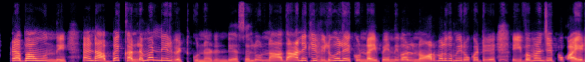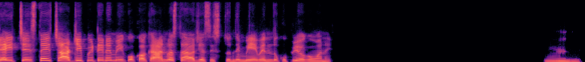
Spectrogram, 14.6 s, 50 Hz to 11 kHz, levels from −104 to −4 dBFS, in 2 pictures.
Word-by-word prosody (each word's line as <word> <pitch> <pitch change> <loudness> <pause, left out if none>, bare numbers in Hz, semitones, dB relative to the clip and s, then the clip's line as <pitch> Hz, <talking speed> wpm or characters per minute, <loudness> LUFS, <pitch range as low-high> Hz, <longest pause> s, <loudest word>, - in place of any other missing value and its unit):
ప్రభావముంది. 315 -7 +4 0.3
And 330 +1 +1
ఆ - - +7
అబ్బాయి 385 +9 -1
కళ్ళెమ్మడ 310 - +2
నీళ్లు 355 -6 -1
వెట్టుకున్నాడండి 170 -9 -10
అసలు. 175 +7 -10 0.2
నా 260 - +3 0.2
దానికి 345 +7 +4
విలువ 280 +6 -2
లేకుండయిపోయింది, 245 -4 -1
వాళ్ళు 275 -1 0
నార్మల్‌గా 325 +7 +2
మీరొక 285 -1 -2
ట్రే 270 0 -3 0.4
ఇవ్వమని 295 +3 0
జెప్పి 295 -1 -3
ఒక - - -5
ఐడియా 290 +5 +5
ఇచ్చేస్తే, 285 +2 -3 0.2
చాట్‌‌జీపీటీ‌‌‌‌‌‌‌‌‌‌‌‌‌‌‌‌‌‌‌‌‌‌‌‌‌నే 295 +2 +1
మీకొక 255 -2 -2
కాన్వస్ 250 +5 +1
తయారు 230 -4 0
జేసిస్తుంది 230 +1 -8
మేవెందుకుపయోగవని. 215 -7 -5 2.7
హ్మ్. 185 -5 -11
265 Hz, 115 wpm, -22 LUFS, 225-295 Hz, 2.7 s, ఆ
